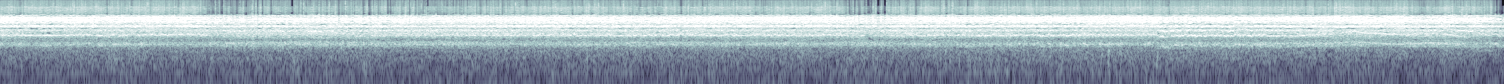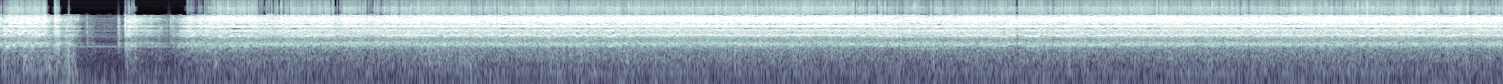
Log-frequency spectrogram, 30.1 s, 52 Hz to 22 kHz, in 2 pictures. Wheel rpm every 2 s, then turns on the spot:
230, 220, 230, 230, 230, 230, 250, 150, 110, 230, 230, 230, 230, 240, 230.
none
